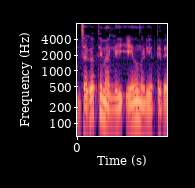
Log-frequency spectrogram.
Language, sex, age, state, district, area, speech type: Kannada, male, 18-30, Karnataka, Davanagere, urban, read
